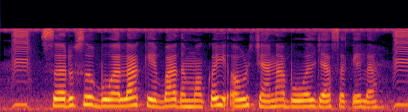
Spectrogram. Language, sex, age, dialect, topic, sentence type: Bhojpuri, female, 25-30, Southern / Standard, agriculture, statement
